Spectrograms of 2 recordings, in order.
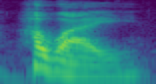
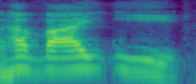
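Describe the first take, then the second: First: The middle consonant is a W sound. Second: The middle consonant is a V sound. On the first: The speaker calls it wrong. "Hawaii is not pronounced Hawaii" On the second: The speaker calls it right. "all the W's in in Hawaii are pronounced as V's"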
